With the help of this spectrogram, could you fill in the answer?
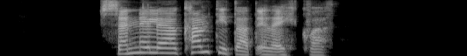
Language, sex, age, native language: Icelandic, female, 40-49, Icelandic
